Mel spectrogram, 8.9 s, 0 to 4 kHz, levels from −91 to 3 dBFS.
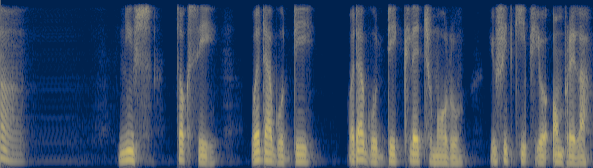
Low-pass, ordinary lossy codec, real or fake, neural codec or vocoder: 3.6 kHz; none; fake; codec, 16 kHz, about 1 kbps, DyCAST, with the encoder's durations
